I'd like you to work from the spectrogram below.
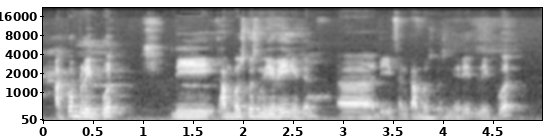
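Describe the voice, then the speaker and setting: A man speaks with a slight Balinese accent. His pace is fairly quick. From Bali, Indonesia. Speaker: comic artist and illustrator. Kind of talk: casual chat. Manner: halting, many fillers.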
